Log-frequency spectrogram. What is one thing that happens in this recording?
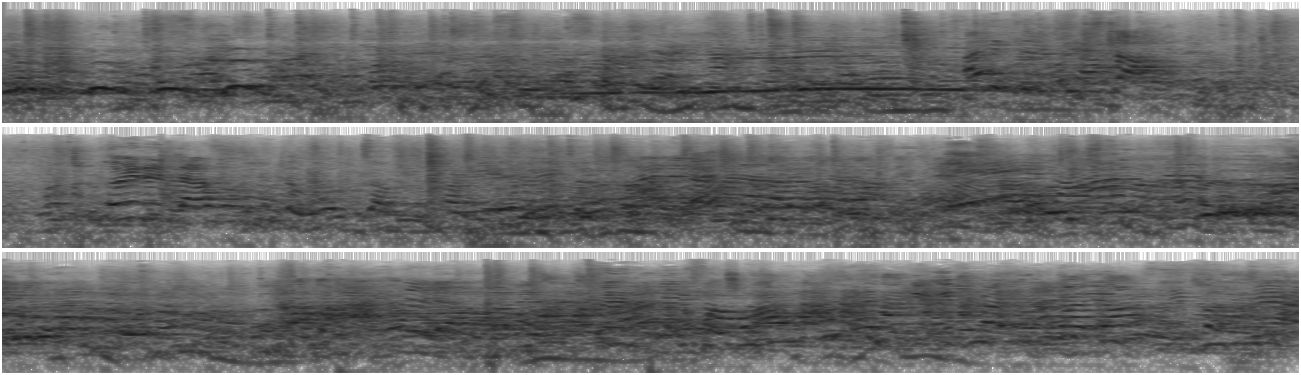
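Metal serving spoons clink against trays and bowls.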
